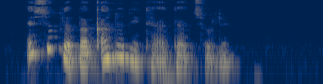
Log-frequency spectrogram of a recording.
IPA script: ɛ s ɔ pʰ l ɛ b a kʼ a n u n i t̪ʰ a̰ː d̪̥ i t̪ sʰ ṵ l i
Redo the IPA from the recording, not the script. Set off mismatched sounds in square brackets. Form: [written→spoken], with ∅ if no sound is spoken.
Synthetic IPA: ɛ s [ɔ→u] pʰ l ɛ b a kʼ a n [u→ɔ] n i t̪ʰ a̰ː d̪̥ [i→a] t̪ sʰ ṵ l i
